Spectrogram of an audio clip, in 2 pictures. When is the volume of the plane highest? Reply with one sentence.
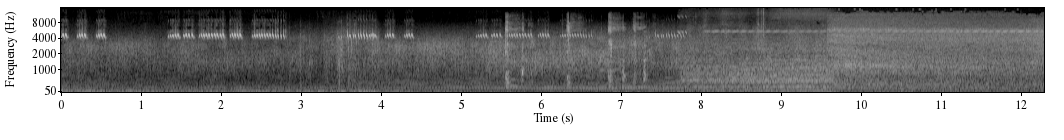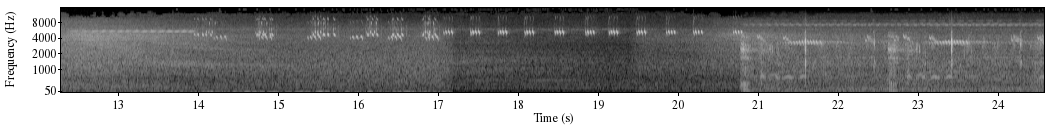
The loudest moment of the plane is at 9 seconds.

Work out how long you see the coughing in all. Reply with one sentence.
The coughing can be heard for 2 seconds in total.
